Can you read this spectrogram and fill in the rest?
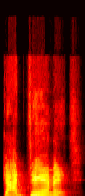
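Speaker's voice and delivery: thrilled shout announcing a road trip; excited holler. Real, not acted. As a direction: yell it out to Jill like the trip is happening right now. Hollering about a New Orleans trip.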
